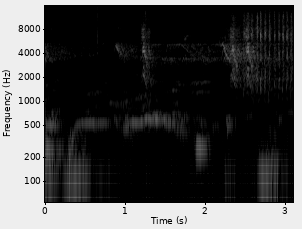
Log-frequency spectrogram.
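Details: House sparrows chirp in short, bright bursts in the morning, ending in a quick run of repeated cheeps; faint low voices murmur in the background.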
